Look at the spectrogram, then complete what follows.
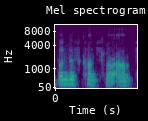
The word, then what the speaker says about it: Bundeskanzleramt: It got its name from the uninhibited view of the German Chancellery, which is called Bundeskanzleramt, and the Reichstag building. And Karina, please correct my pronunciation if I should be saying this differently.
